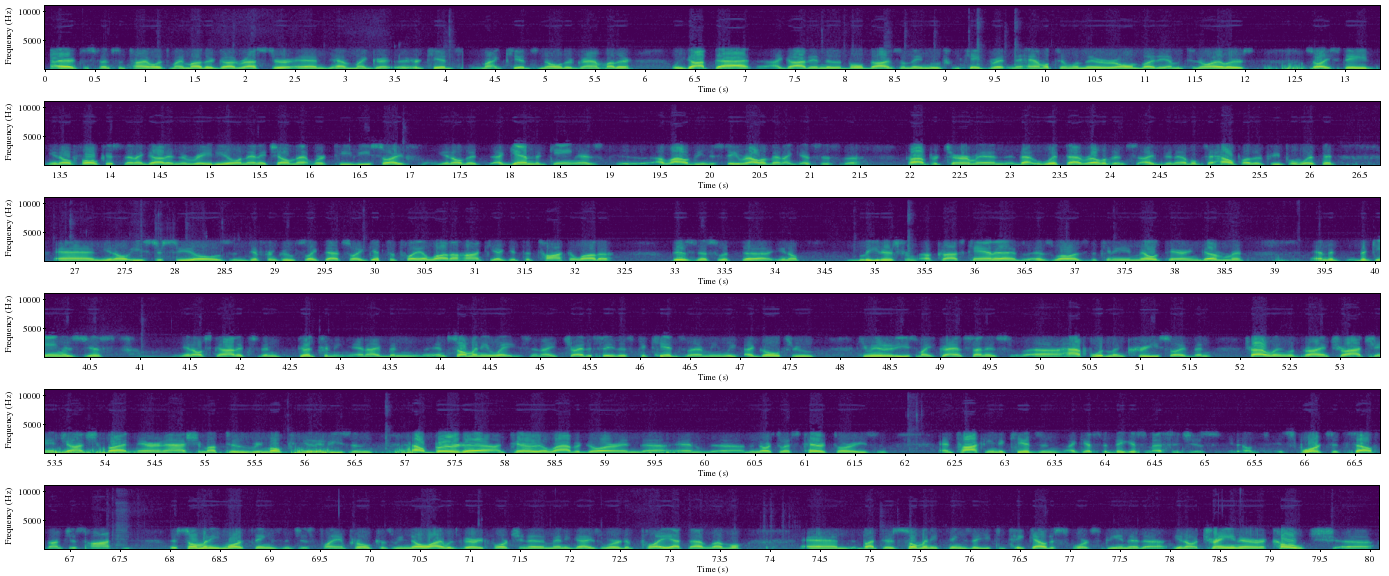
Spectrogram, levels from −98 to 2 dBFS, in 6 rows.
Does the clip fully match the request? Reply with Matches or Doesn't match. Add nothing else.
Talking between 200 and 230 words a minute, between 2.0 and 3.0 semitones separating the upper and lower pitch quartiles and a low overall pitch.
Matches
